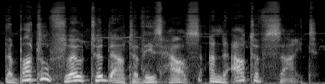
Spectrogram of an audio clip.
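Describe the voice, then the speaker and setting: A man narrating a children's story from a script in an expressive storytelling manner. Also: mid-range voice, measured pace, husky, no room sound.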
